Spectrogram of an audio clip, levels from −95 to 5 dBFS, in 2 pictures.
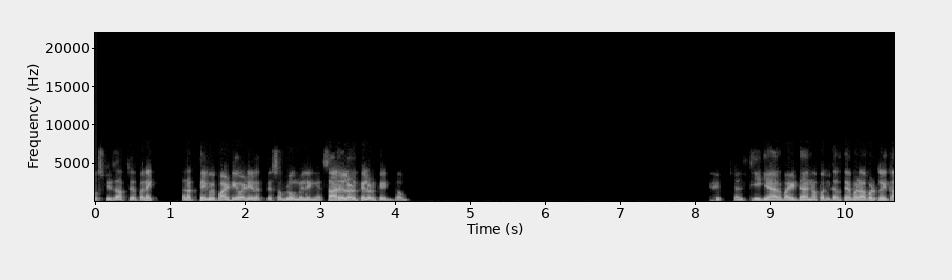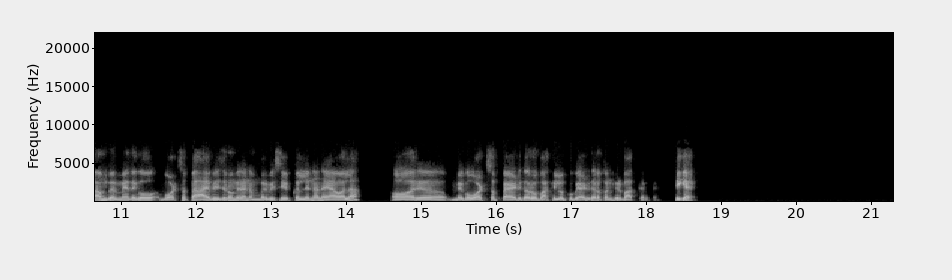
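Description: Speech recording with no audible technical faults.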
